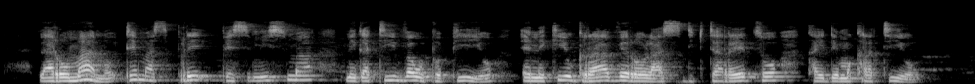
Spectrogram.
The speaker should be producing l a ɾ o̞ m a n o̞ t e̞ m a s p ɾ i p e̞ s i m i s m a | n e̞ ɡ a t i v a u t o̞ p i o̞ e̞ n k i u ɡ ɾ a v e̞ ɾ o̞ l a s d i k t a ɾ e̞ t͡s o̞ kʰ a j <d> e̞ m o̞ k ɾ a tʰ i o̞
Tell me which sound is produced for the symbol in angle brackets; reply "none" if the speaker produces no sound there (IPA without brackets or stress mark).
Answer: d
